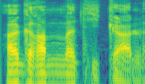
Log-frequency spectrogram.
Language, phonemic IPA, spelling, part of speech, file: French, /a.ɡʁa.ma.ti.kal/, agrammatical, adjective, Fr-agrammatical.ogg
- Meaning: ungrammatical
